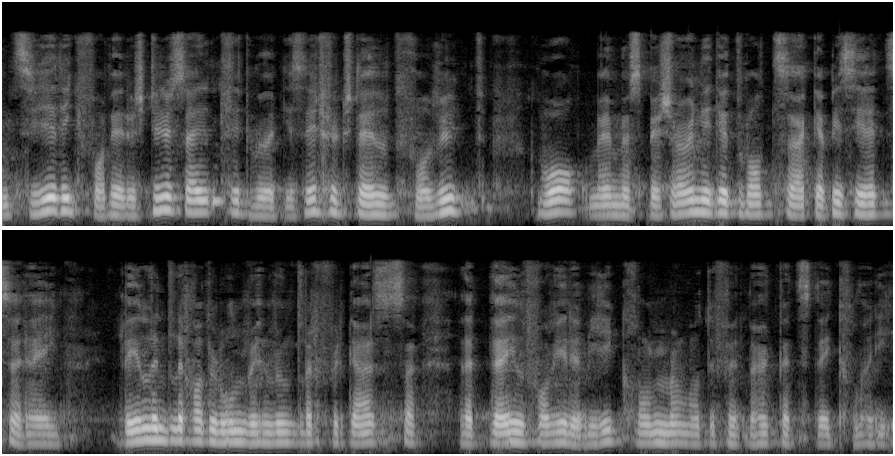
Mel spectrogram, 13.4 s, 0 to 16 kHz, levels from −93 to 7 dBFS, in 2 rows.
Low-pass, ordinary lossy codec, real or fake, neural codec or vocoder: 9.9 kHz; AAC, 48 kbps; fake; autoencoder, 22.05 kHz, a latent of 192 numbers a frame, VITS, trained on one speaker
